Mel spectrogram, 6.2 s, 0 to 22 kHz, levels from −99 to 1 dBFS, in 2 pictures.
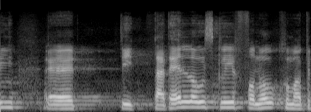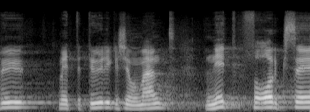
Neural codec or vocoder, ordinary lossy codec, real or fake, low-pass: codec, 32 kHz, 1.9 kbps, SNAC; none; fake; 14.4 kHz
